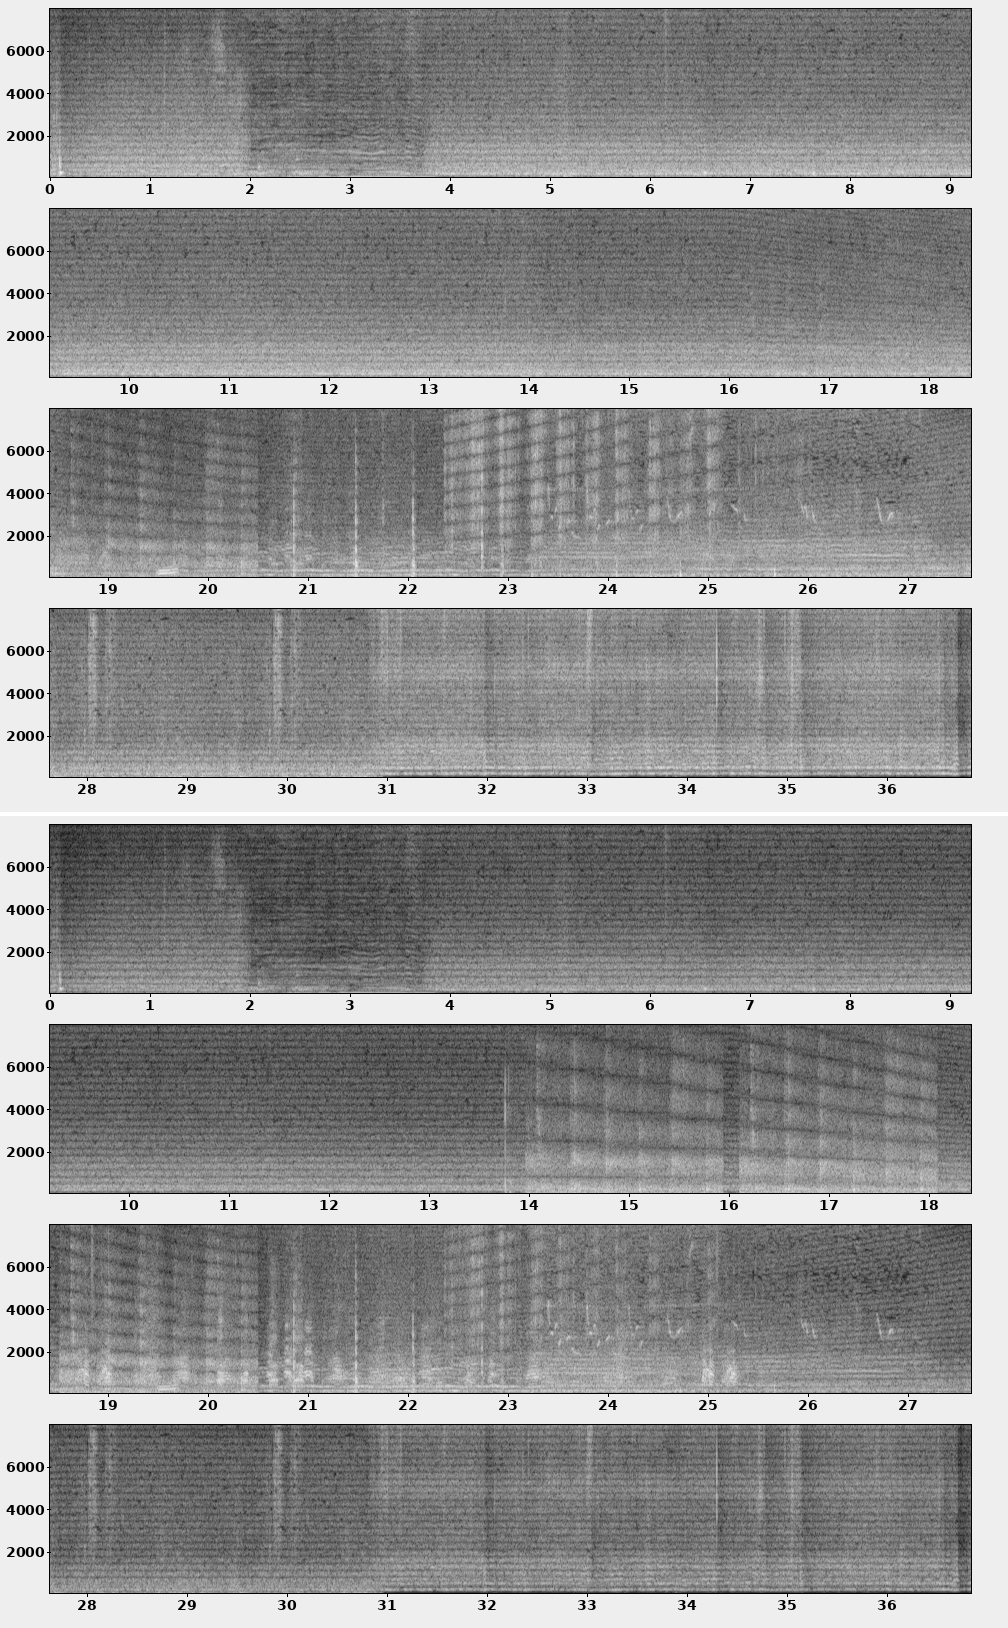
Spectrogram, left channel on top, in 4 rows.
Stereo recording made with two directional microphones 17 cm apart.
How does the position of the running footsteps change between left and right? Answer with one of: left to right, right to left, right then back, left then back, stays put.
right to left.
